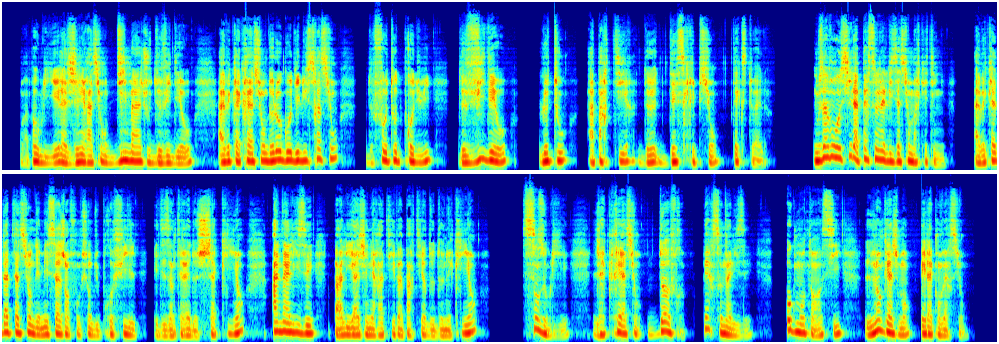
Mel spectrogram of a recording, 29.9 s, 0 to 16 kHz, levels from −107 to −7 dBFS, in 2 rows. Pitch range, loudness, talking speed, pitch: 110-140 Hz, -25 LUFS, 145 wpm, 125 Hz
